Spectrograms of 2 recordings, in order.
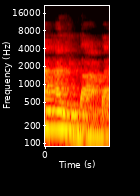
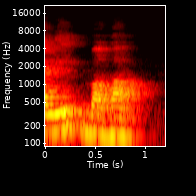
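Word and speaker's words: علی‌بابا: B com alef, ó, bó, então é bó, bó, a gente fala Alibaba, não é Alibaba, é Alibobó, Alibobó, e os 40 ladrões, né, Bacheiro 12 de Bagdó, 40 ladrões de Bagdá, Bo, esse é bo.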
